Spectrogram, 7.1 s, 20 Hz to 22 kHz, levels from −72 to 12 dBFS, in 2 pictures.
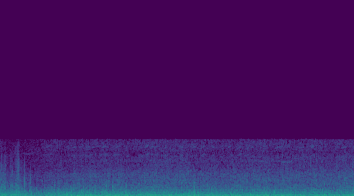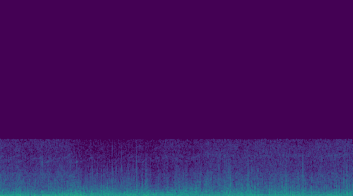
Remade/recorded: recorded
